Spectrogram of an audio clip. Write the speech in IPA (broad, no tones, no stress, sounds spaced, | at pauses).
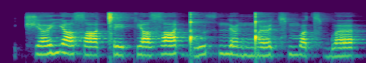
t͡ʃ ɐ j ɛ sˤ æ ǀ e k e zˤ æ ɡ͡ǃ u θ n œ ŋ͡ǃ œ t͡s m ɒ t͡s b ɐ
